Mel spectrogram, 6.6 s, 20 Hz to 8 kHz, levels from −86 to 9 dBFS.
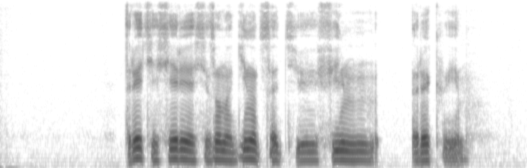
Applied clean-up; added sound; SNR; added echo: none; none; none; none.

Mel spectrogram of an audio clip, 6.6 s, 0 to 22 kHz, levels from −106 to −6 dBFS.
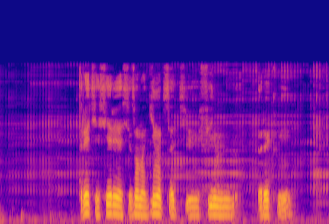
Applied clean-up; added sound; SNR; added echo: classical method log-MMSE.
